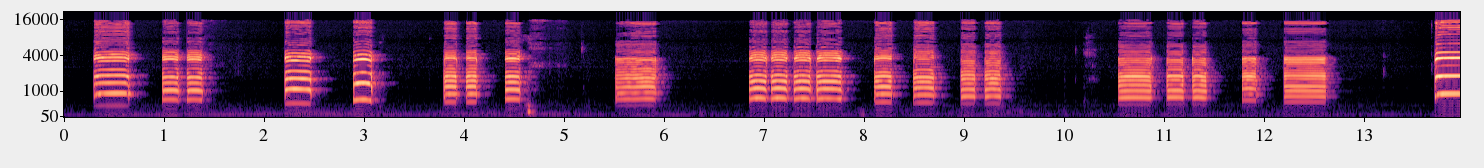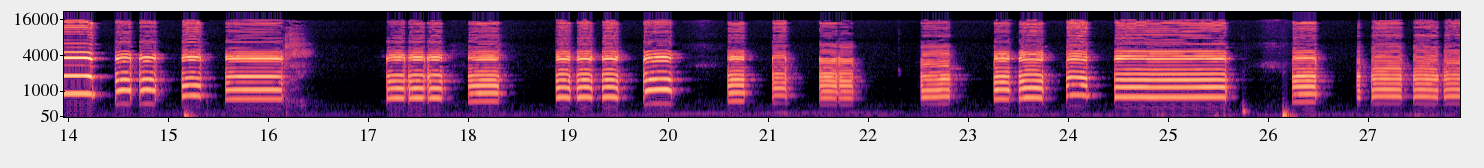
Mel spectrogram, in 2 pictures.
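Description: Otamatone, the electronic note-stem instrument, played in many short "bwah" notes as its rubber mouth is squeezed open and shut. The notes come in quick groups with short pauses between them, with a few longer held notes, the longest about three seconds from the end.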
